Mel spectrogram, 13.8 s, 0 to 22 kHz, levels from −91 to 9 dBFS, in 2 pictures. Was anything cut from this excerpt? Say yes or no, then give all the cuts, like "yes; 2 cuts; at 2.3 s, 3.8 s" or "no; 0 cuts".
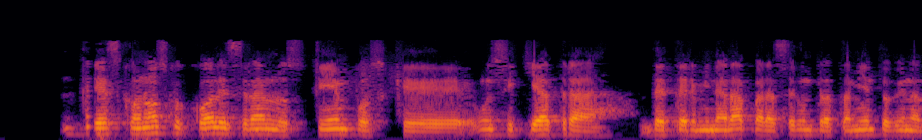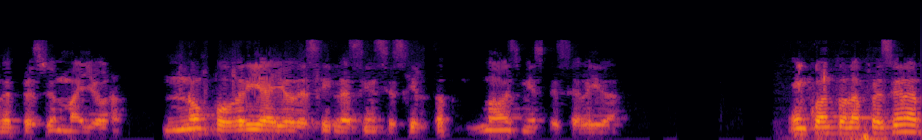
no; 0 cuts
